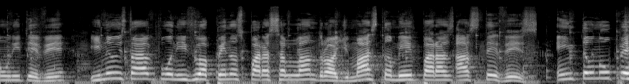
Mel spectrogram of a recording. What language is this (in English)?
Portuguese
